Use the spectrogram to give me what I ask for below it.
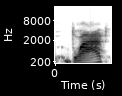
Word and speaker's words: Blatt: And I happen to love Blatt, which rhymes with your last name.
